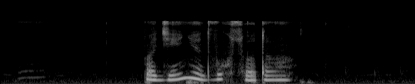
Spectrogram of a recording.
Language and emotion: Russian, neutral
